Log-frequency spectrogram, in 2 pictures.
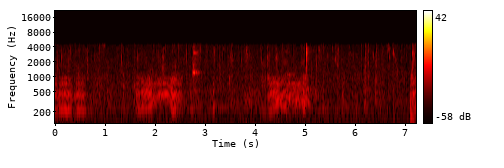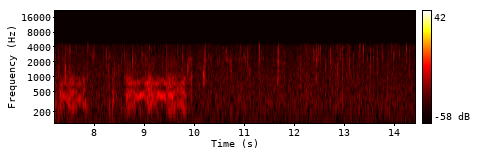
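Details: Kittens growling at one another while they eat after begging for food; several harmonic, wavering growls of a second or two each, separated by clicking and pattering eating noises.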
